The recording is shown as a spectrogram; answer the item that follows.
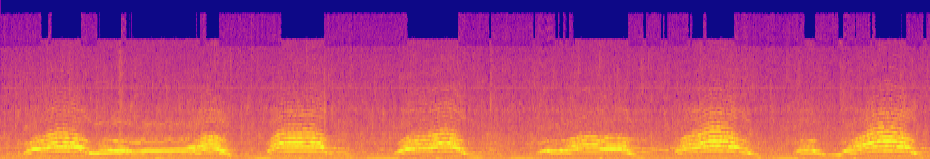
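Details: Domestic cat, female in heat, wailing insistently: about seven loud, arching meows, roughly every two to three seconds, each rising then sliding down, with low moaning between calls and a faint constant hum.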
